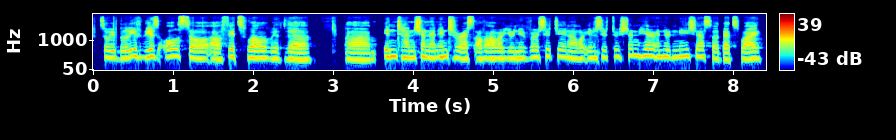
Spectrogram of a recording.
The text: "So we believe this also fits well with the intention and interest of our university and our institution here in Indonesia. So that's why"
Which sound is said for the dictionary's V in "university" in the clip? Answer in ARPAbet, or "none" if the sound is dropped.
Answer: V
